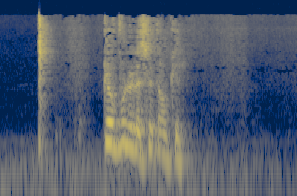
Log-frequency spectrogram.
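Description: A man speaks calmly and close to a phone microphone.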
